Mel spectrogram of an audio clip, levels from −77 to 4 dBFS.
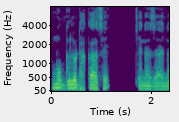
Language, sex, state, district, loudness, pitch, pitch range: Bengali, male, West Bengal, Cooch Behar, -18 LUFS, 110 Hz, 100-130 Hz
